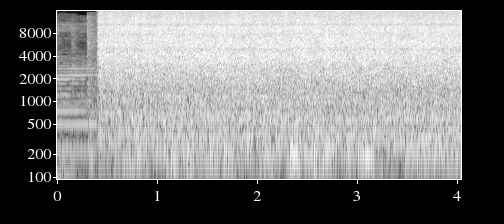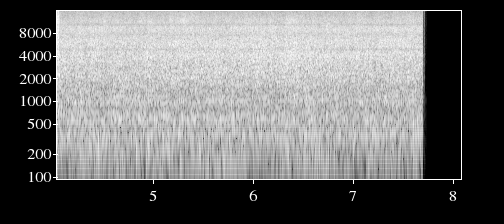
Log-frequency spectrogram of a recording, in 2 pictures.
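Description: Steady hiss of running water, starting just after the last notes of music and cutting off abruptly near the end.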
